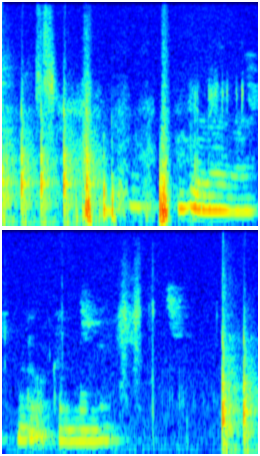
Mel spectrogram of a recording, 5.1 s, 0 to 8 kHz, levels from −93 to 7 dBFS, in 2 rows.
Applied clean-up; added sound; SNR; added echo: none; Knock; 5 dB; none.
